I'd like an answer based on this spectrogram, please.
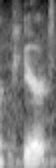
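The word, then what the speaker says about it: Peart: You know, we lost Neil hurt from Rush or Pier if you say it correctly.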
